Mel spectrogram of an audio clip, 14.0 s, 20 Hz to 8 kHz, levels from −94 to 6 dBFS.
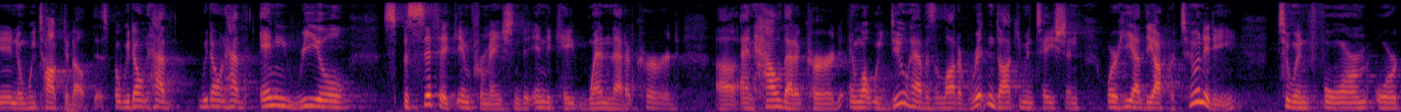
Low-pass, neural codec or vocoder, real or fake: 7.2 kHz; none; real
